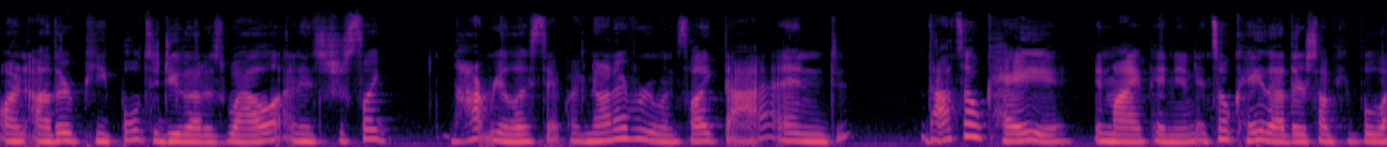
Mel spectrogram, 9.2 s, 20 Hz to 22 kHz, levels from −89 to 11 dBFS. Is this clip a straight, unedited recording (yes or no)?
yes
